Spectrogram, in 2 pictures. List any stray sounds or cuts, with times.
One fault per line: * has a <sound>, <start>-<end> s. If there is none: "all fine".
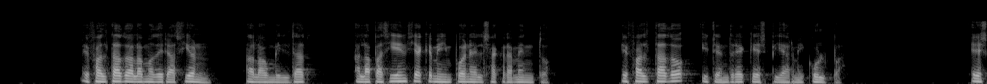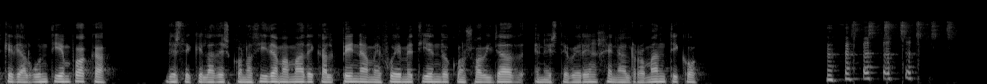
* has a laugh, 18.1-19.5 s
